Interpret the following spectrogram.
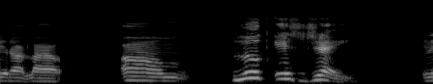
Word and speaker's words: LookItzJay: Um Look, it's J. And it's spelled LOOKITZJAY.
